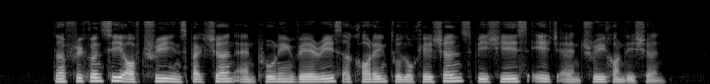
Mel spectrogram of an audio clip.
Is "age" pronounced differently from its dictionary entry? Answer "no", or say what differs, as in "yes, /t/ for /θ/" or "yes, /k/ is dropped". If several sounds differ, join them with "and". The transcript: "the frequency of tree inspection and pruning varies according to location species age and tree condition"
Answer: yes, /tʃ/ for /dʒ/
